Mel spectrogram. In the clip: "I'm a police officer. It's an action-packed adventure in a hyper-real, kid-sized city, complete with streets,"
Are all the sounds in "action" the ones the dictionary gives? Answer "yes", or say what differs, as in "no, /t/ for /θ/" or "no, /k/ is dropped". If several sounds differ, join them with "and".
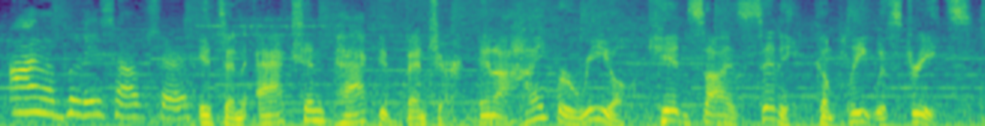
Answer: yes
